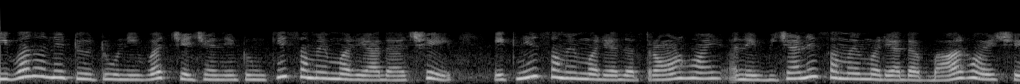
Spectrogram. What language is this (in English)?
Gujarati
